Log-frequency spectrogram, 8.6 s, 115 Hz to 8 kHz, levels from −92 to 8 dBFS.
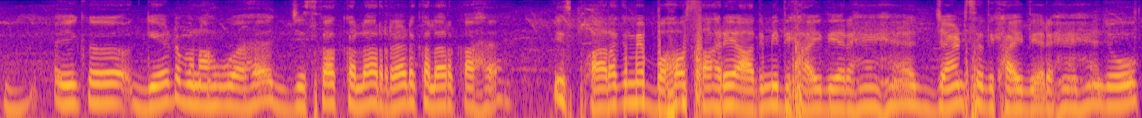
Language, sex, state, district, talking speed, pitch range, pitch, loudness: Hindi, male, Chandigarh, Chandigarh, 190 wpm, 170-190 Hz, 180 Hz, -13 LUFS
